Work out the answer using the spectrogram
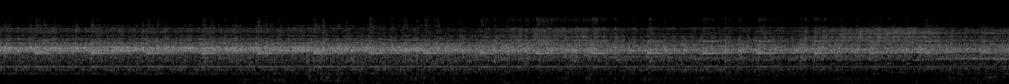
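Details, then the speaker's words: Broadway Limited Imports N-scale SW7 locomotive during its startup sequence after the standard break-in period; harsh, uneven grinding rasp under the startup sounds, coming from the locomotive's drive, not the sound effects; gear grinding. "Except you probably noticed that awful grinding sound that you heard that was not part of the sound effects, but was actually the locomotive itself."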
